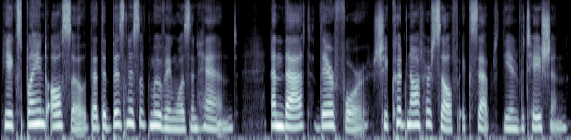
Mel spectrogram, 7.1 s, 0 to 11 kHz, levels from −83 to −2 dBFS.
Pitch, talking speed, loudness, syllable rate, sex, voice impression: 225 Hz, 175 wpm, -17 LUFS, 5.3 syllables/s, female, feminine, adult-like, slightly refreshing, slightly calm, friendly, slightly sweet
